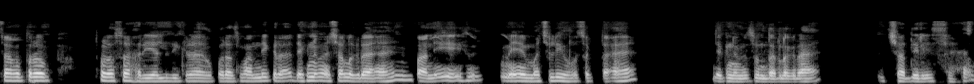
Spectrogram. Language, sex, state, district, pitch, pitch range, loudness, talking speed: Hindi, male, Bihar, Purnia, 155 Hz, 145-170 Hz, -16 LUFS, 210 wpm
